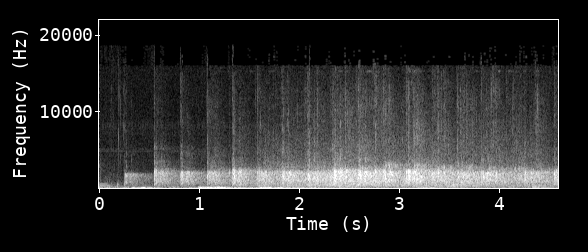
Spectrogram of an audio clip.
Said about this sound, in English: All right, let's give this panel one more round of applause.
